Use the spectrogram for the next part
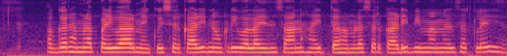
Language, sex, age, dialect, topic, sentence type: Magahi, female, 31-35, Western, agriculture, question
